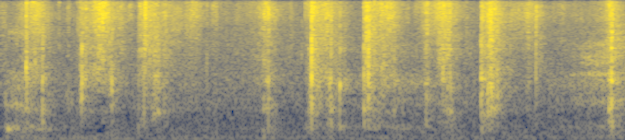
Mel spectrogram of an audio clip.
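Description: Playing cards are shuffled and dealt for a tarot-style reading, giving a close, quiet series of rhythmic riffling bursts about every quarter second.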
